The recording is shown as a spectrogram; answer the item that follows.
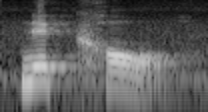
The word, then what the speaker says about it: Nicole: the opposite syllable and my name is one good example of that Nicole it stresses the second syllable since it's a name that came from the French language other names that do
